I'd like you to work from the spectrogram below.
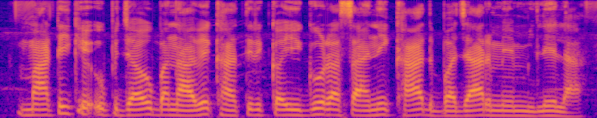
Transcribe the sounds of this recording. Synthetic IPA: maʈikeʔupd͡ʒaubənawekʰat̪iɾkəiɡoɾəsajnikkʰːad̪bəd͡ʒaɾmemilela

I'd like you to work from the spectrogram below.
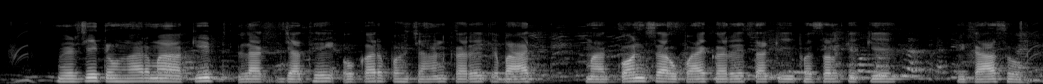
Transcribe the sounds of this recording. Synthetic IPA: meɾd͡ʒit̪ʊɦaɾmãəkiʈlaɡd͡ʒaːt̪ʰeoːkəɾpəɦt͡ʃaːnkəɾekebaːd̪ | mãkɔnsəupajkəɾet̪akipʰəsəlkeke | ʋɪkaːsɦo

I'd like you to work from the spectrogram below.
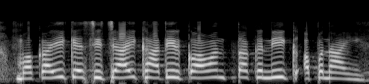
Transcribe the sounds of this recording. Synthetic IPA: məkəikesit͡ʃaikʰat̪iɾkɔʋənt̪əknikəpnaːĩ

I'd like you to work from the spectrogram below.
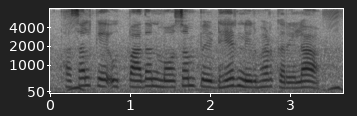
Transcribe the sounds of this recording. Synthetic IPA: pʰəsəlkeʔut̪̚pad̪ənmɔsəmpeɖʱeɾniɾbʱəɽkəɾela

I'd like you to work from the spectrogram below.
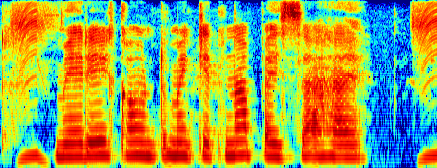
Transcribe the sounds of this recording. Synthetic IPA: meːɾeɐkaʊ̃ɳʈmẽkɪt̪napɛːsaɦɛː

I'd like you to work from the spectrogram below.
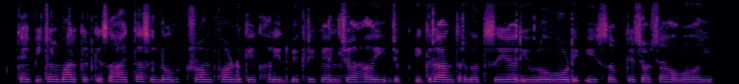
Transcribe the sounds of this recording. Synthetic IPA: kɛpiʈəlmaːɾkeʈkesəɦajt̪aseloːɡʈɾəmppʰəɳɖkekʰəɾid̪bikɾikəɪld͡ʒaɦəjd͡ʒe | ikɾaənt̪əɾɡət̪seɔɾjuːɾowoɾɖisəb̚ʱket͡ʃəɾt͡ʃaɦobɦoi

